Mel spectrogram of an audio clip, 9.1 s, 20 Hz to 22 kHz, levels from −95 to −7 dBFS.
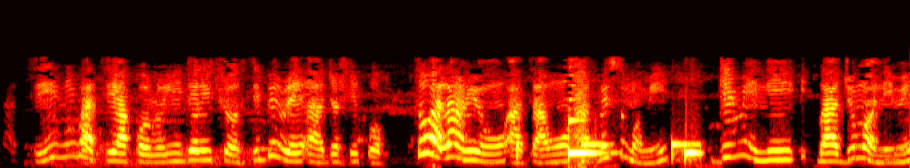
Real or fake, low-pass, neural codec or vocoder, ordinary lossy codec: real; 5.4 kHz; none; MP3, 24 kbps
